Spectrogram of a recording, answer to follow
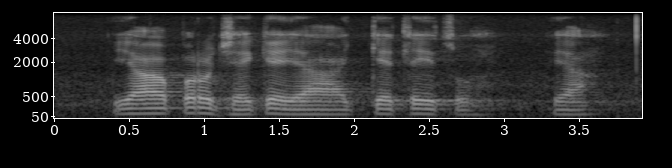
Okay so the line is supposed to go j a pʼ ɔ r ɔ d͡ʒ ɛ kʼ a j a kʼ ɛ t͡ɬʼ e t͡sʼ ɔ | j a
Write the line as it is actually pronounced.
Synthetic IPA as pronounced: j a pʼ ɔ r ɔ d͡ʒ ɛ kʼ ɛ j a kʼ ɛ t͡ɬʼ e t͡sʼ ɔ | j a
